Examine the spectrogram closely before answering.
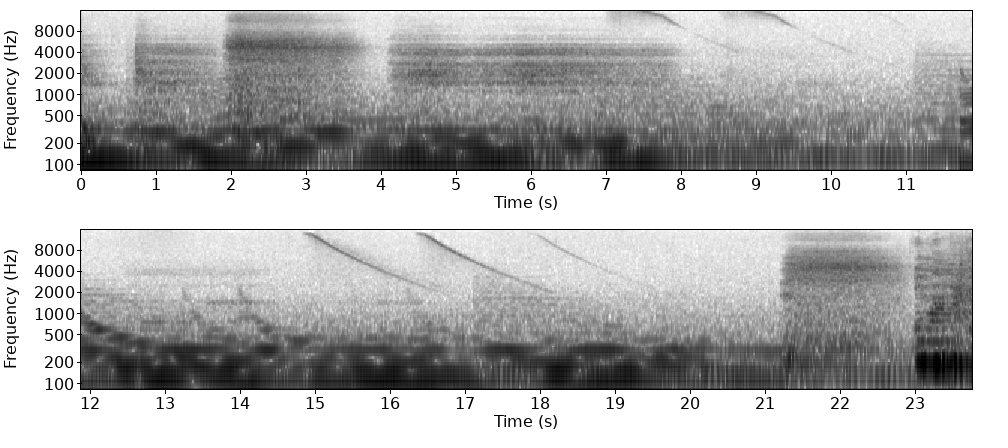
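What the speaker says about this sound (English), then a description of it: "Take an extra breath in between." Deep rhythmic yoga breaths during a vinyasa practice, several long inhales and exhales with soft hissing air, close and steady, with low background music throughout.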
